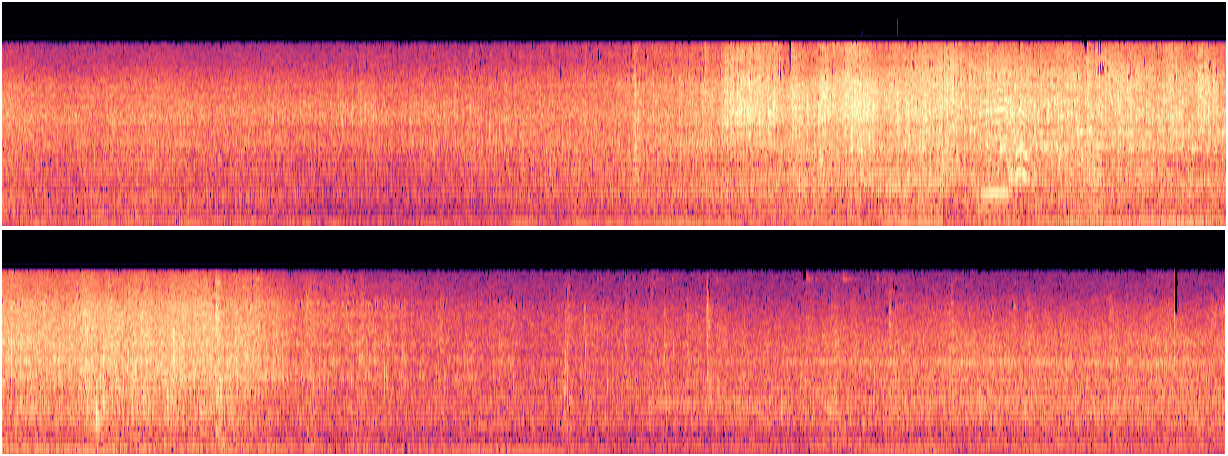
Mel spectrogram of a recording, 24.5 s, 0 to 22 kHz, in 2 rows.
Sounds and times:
Truck: 0:00.0 - 0:24.4.

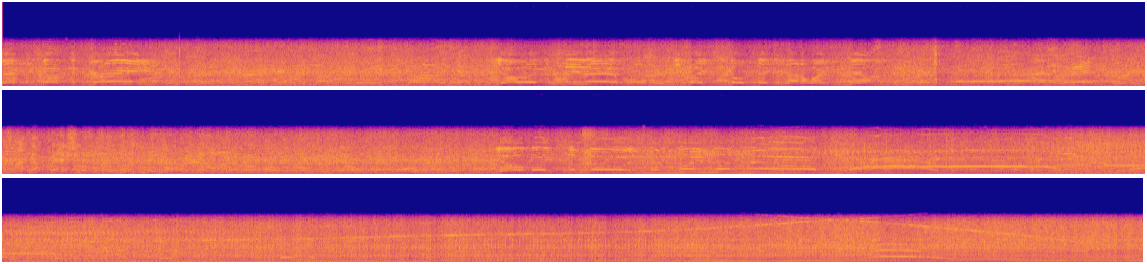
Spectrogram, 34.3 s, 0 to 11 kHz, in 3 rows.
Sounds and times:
Speech: 0:00.0 - 0:19.7.

